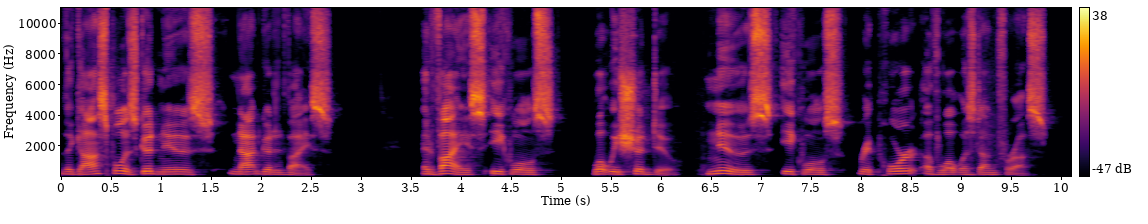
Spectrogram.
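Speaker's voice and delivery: usual speaking voice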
